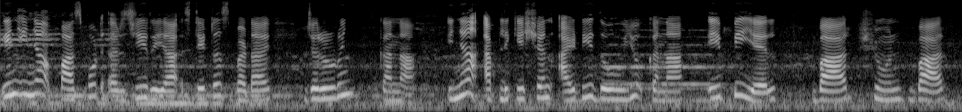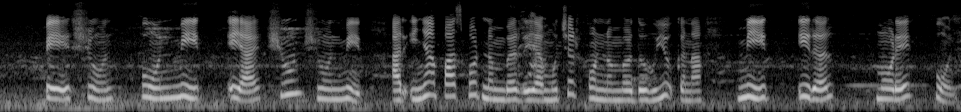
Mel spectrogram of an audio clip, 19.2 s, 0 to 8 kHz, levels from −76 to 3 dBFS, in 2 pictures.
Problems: constant background noise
